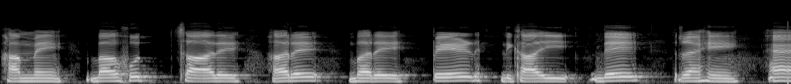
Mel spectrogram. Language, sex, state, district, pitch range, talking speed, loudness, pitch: Hindi, male, Punjab, Fazilka, 145-170 Hz, 75 wpm, -15 LUFS, 145 Hz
